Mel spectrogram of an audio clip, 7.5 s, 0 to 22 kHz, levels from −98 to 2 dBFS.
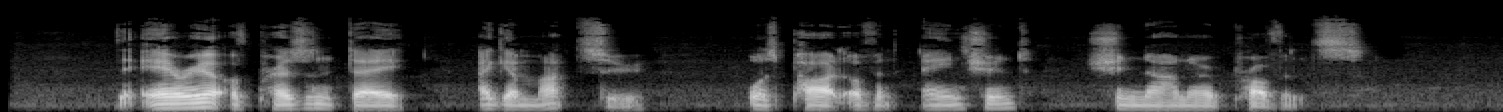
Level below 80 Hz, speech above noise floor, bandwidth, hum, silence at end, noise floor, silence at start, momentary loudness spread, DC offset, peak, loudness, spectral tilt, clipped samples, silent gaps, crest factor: -66 dBFS; 39 dB; 11 kHz; none; 0.75 s; -61 dBFS; 0.6 s; 18 LU; under 0.1%; -2 dBFS; -22 LUFS; -6 dB/octave; under 0.1%; none; 20 dB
